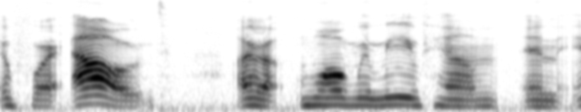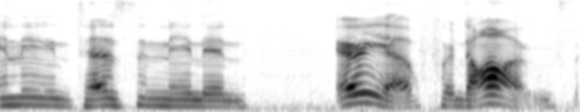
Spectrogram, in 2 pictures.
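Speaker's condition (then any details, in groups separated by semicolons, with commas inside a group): Cerebral palsy; affects balance; affects speech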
